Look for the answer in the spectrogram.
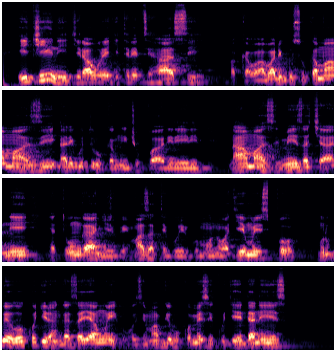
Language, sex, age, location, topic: Kinyarwanda, male, 25-35, Huye, health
